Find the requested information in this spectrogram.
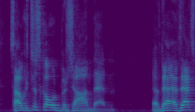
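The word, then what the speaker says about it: Bijan: So he did say he wants to be pronounced Bjan Robinson. Well, I don't know if he said he wants to be pronounced, but he said that's the cor correct pronunciation. Bjan Robinson.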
